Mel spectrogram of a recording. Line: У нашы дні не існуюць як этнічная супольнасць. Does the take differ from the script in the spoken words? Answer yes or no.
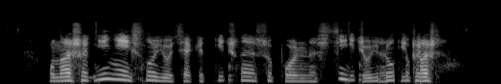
yes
